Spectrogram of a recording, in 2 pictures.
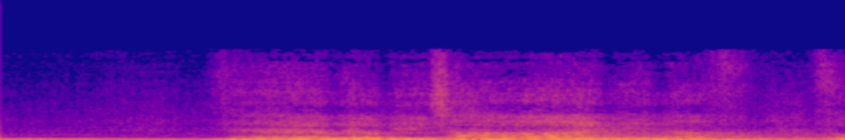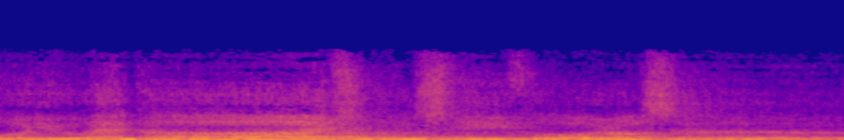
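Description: Boys' choir singing sustained chords: soft at first, then entering fuller and louder about a second and a half in, with long held notes.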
